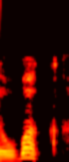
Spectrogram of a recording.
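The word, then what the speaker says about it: walk: डब्ल्यू तो सुना जाउची वर्क, सुना जाउची कि नहीं वर्क, किंतु एल वर्ड टा सेठी प्रोनाउंस करा जाऊ नाही। डब्ल्यू ए एक सुना एक के सुना जाउची वर्क, डब्ल्यू ए के वर्क, किंतु एल टा सेठी साइलेंट रही जाउची।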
